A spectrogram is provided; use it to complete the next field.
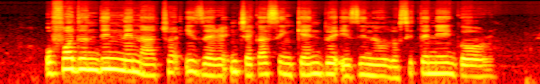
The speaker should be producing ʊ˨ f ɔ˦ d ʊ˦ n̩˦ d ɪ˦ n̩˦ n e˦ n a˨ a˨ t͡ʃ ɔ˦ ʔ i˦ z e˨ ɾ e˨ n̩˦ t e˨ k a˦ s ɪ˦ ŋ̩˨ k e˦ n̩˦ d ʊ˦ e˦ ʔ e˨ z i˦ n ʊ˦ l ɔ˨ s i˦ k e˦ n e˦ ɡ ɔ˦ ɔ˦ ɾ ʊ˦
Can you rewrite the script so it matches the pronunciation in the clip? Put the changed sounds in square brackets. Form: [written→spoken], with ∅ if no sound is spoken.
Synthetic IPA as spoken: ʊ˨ f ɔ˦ d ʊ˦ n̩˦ d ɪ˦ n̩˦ n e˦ n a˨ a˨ t͡ʃ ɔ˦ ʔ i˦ z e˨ ɾ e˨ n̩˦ [t→t͡ʃ] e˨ k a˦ s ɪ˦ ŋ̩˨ k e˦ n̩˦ d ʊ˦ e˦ ʔ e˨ z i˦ n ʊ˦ l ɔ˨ s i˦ [k→t] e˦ n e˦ ɡ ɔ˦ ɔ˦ ɾ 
